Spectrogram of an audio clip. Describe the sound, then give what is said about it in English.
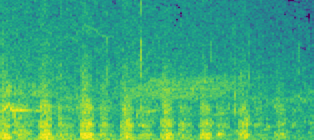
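Panting of a lion lying on a shady rock on the hot savanna to keep cool, many short breaths in a quick, even rhythm, fairly loud and alone. “lions and other predators had to lie on a shady rock and pant to keep cool.”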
